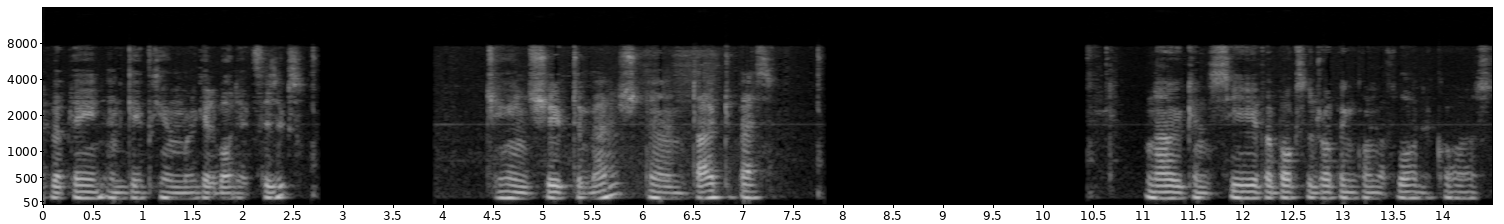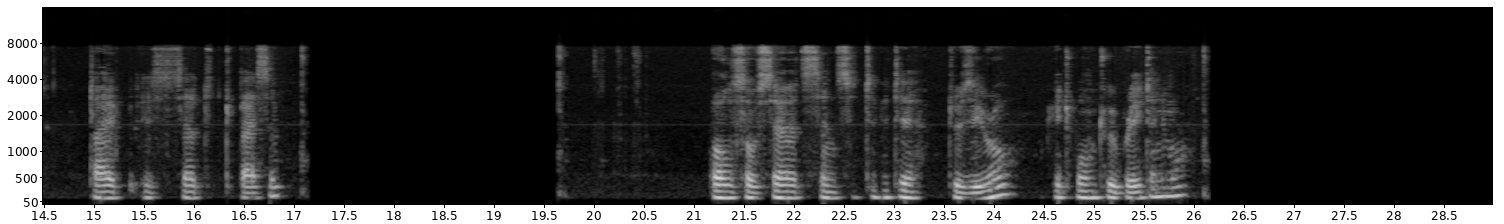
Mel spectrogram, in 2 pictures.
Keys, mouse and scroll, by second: 1.1 click, 4.2 click, 5.7-6.5 scroll down 1, 6.6-11.3 drag, 11.9-16.0 drag, 16.5 scroll up 1, 21.7 click, 22.6-23.2 scroll down 1, 24.8-25.2 drag, 25.4-26.0 scroll down 1, 26.0-27.7 drag, 28.2 scroll up 1, 28.8 scroll down 1.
